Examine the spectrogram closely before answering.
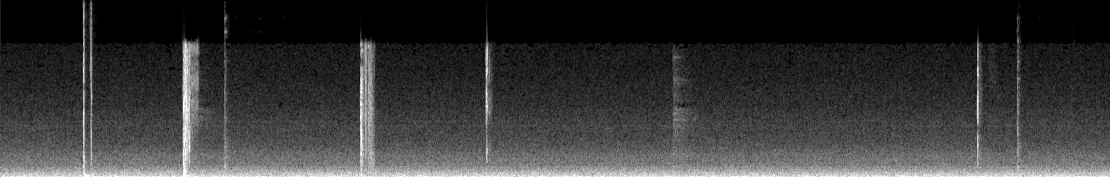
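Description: Small metal objects click and clatter as they are picked up and set down.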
